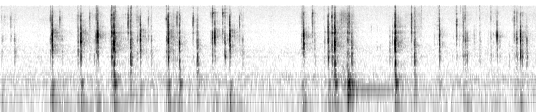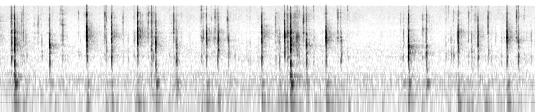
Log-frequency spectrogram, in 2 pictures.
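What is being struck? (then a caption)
Plastic mechanical keyboard. Fingertips type on the keycaps of a compact white plastic mechanical keyboard with backlight. The result is a steady run of sharp, bright clacks with very short decay, coming in quick bursts separated by brief pauses.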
